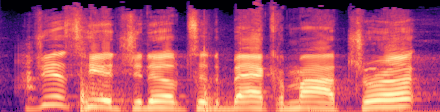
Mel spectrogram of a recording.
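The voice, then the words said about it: Put-on country accent. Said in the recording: “it's a country accent”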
